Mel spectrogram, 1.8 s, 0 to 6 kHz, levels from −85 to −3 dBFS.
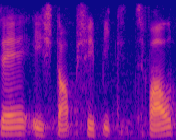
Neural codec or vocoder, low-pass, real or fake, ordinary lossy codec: none; 5.4 kHz; real; Opus, 16 kbps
